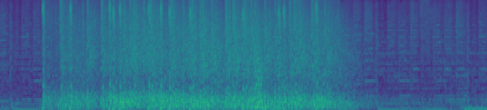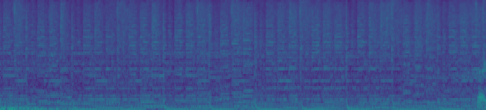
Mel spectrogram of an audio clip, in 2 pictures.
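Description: Dense rapid gunfire and cannon shots in the naval combat game From the Depths, a loud continuous barrage for about four seconds that drops to scattered quieter firing and rumble.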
